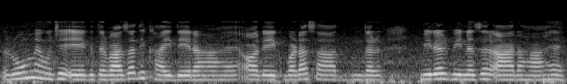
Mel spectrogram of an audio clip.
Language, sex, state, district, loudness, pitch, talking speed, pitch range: Hindi, female, Chandigarh, Chandigarh, -17 LUFS, 220 Hz, 210 wpm, 215-235 Hz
